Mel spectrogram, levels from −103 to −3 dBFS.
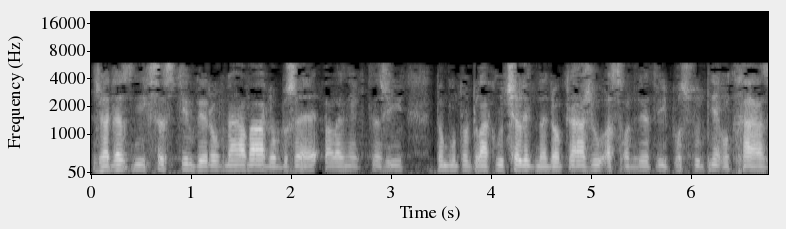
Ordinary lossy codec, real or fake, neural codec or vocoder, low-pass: MP3, 24 kbps; fake; codec, 16 kHz in and 24 kHz out, 1.1 kbps, FireRedTTS-2 codec; 7.2 kHz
